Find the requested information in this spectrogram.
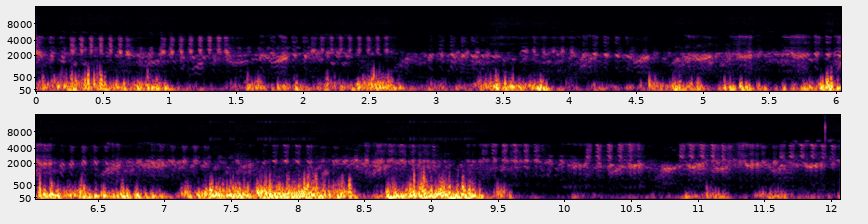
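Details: Frogs calling at a temporary pond in springtime: a dense chorus of low, hoarse, honking croaks, rising and falling in overlapping bursts, with a steady higher buzzing band running underneath throughout.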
